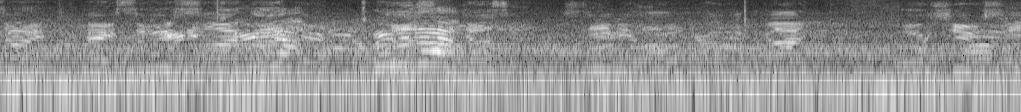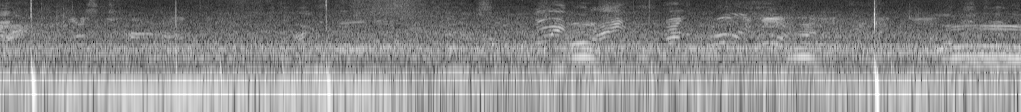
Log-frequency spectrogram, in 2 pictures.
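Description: Players calling out to each other across a soccer pitch, voices distant and unclear, with a few sharp knocks of the ball being kicked over a steady low hum.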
